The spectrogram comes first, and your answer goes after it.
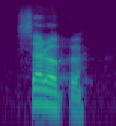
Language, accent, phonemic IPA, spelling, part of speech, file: French, France, /sa.lɔp/, salope, noun / adjective / verb, LL-Q150 (fra)-salope.wav
- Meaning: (noun) 1. slut (promiscuous woman) 2. bitch (mean woman) 3. male or female sexual partner, salacious, lustful or submissive 4. slovenly woman; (adjective) immoral, promiscuous, slutty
